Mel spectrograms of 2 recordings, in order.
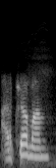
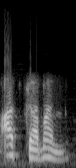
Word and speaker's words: Achamán: Por lo tanto, como siempre, y en eso están todos los autores de acuerdo, en que Achamán, tal como suena, Achamán, o Achamán, con T o con CH, siempre está vinculado al cielo.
